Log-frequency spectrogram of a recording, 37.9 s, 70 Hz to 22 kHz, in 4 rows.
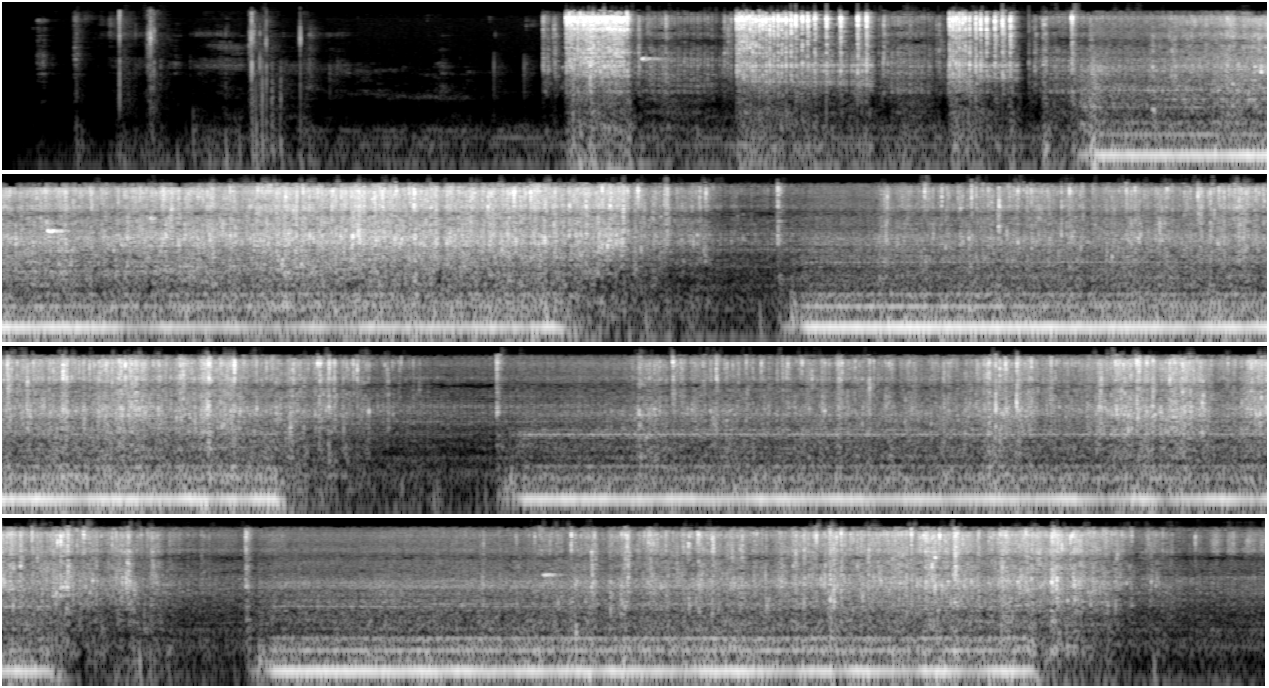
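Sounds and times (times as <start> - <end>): washing machine motor humming: 8.0 - 21.9, 22.6 - 37.3
water churning in tub: 8.1 - 21.9, 22.8 - 29.8, 30.4 - 37.4.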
